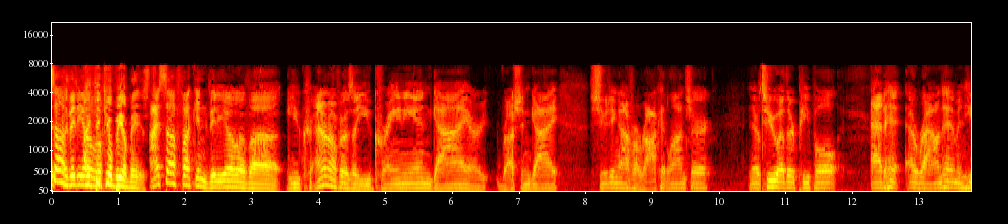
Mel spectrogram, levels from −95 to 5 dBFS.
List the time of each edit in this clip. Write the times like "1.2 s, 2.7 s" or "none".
3.5 s, 10.6 s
